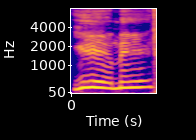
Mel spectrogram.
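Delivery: put-on loud, high "Yeah, man" in a thick non-native accent; thick foreign accent. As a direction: imitate your own thick accent from back then. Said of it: "with my thick accent at that time".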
